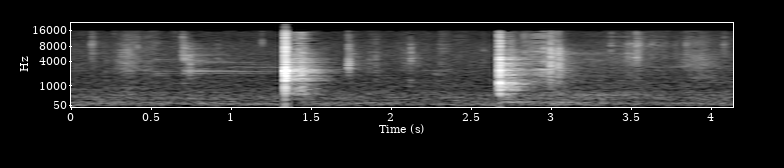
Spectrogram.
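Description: Two sharp metallic clinks about a second and a half apart, each with a short ring: a steel spoon knocking against the steel strainer and mixing bowl while grated mango is scraped in.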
